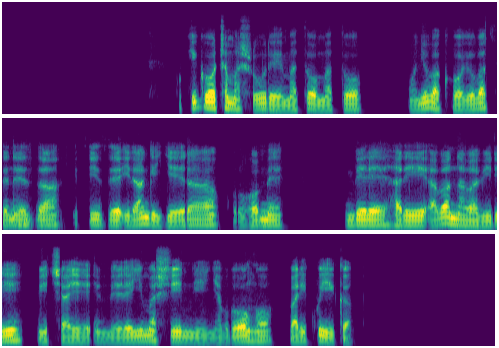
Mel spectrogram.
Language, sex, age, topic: Rundi, male, 36-49, education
